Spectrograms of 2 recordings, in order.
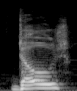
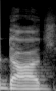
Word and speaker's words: DOGE: Department of government offici Doge or Dodge you choose how you want to pronounce it of course and yes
